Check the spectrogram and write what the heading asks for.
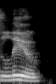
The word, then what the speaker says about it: Liu: I was saying Lou. Is it you? It is Liu.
